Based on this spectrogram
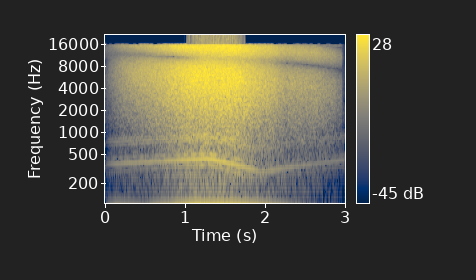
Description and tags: Logotype, Race 02
race, game, speed, rush, car, logotype, fast, logo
